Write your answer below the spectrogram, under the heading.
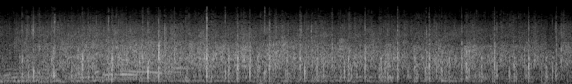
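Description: An audience breaks into a sustained round of applause, dense clapping filling the whole stretch at a steady, fairly loud level with a few sharper individual claps standing out.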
